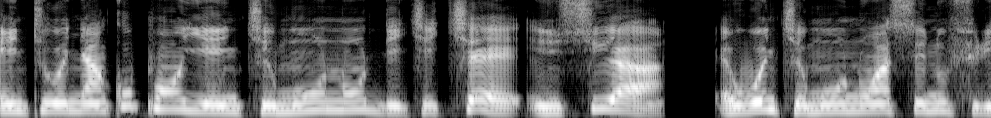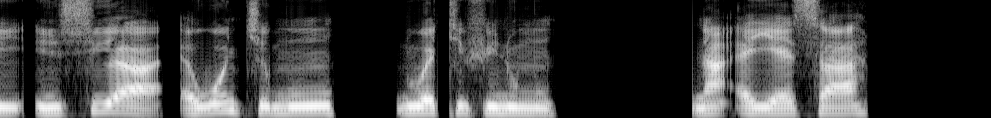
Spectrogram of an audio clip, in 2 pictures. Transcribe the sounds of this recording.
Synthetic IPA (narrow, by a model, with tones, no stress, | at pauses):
n̩˨tʰi˨o˨ɲã˨ŋkʰo˦pʰɔ̃˦njɛ˨ɲ̩˨t͡ɕʰe˨mũ˦nʊ̃˦dɪ˨t͡ɕʰɪ˨t͡ɕʰɛ˦n̩˨su˦a˨ | ɛ˨wɔ˦ɲ̩˦t͡ɕʰe˨mũ˦nʊ̃˦a˦sɪ˦nʊ̃˦fi˨ɾi˨n̩˨su˦a˨ɛ˨wɔ˦ɲ̩˦t͡ɕʰe˨mũ˦ | nʊ̃˦æ˦tʰi˦fĩ˦nʊ̃˦mũ˦ | nã˨ʔɛ˨jɛ˨saː˦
